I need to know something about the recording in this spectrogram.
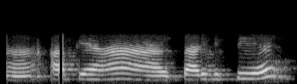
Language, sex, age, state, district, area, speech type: Hindi, female, 45-60, Uttar Pradesh, Bhadohi, rural, conversation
